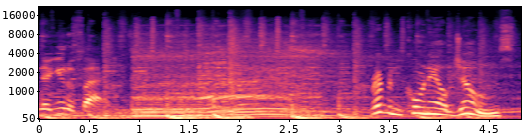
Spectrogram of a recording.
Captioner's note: engine revving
